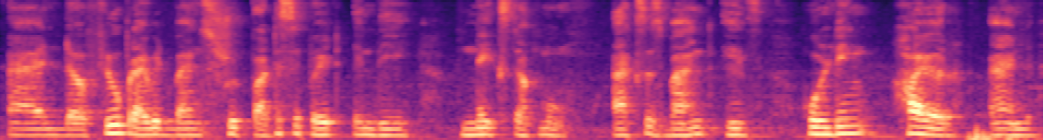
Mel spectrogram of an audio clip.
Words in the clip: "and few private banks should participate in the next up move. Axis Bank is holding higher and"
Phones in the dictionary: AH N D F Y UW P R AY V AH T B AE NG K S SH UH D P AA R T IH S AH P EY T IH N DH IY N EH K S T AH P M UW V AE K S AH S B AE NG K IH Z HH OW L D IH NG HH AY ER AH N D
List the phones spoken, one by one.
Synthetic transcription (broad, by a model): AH N D F Y UW P R AY V AH T B AE NG K S SH UH D P AA R T IH S AH P EY T IH N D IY N EH K S T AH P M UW AE K S AH S B AE NG K IH Z HH OW L D IH NG HH AY ER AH N D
